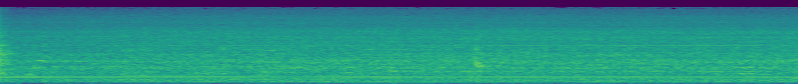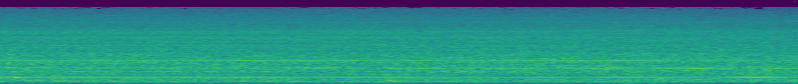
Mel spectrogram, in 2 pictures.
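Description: Vacuum cleaner running steadily with a constant whine as its floor head is pushed across a tiled floor.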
